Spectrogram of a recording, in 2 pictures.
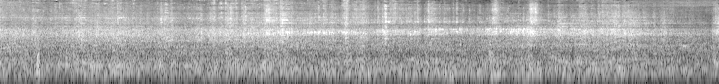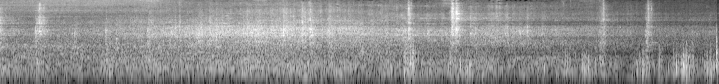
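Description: Freight train of empty gravel wagons rolling past: steady wheel-on-rail noise with sharp clicks as the wheels cross rail joints, easing off near the end as the train moves away.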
